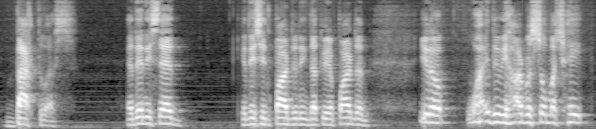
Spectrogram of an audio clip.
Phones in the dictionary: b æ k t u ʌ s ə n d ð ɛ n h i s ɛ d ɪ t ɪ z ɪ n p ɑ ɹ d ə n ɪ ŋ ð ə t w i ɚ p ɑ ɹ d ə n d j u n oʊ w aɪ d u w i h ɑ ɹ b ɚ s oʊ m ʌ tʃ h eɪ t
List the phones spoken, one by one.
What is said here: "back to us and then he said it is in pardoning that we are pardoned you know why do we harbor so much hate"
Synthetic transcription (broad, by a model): b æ k t u ʌ s ə n d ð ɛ n h i s ɛ d ɪ t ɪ s ɪ n p ɑ ɹ d ə n ɪ ŋ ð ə t w i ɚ p ɑ ɹ d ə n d j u n oʊ w aɪ d u w i h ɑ ɹ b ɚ s oʊ m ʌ tʃ h eɪ t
